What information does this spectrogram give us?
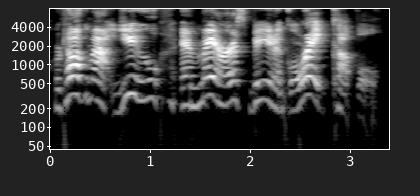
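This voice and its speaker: A woman's voice: high voice, animated, moderate pace, bright, forceful tone, exaggerated voice. A woman voicing a bossy, teasing pony sea captain with pirate-style speech in a cartoon comic dub. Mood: coaxing, assured.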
